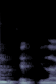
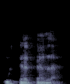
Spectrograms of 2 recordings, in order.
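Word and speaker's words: المجادلة: Makanya di Quran ada surat mujadilah yang benar itu bacanya mujadilah yang level A. Tapi umumnya orang baca apa? Mujadalah.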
